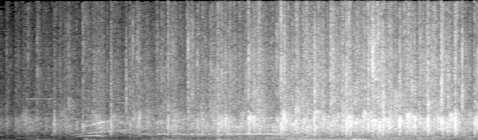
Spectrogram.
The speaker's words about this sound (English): Thank you for the polite applause. How about a hand for all the dope stories y'all heard?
